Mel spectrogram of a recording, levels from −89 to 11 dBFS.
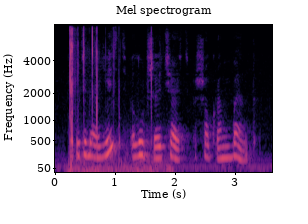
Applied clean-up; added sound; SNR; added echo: none; Crack; -2 dB; none.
